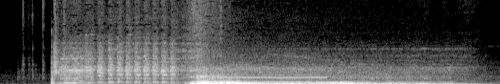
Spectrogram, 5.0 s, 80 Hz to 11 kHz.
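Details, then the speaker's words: 2001 Ford SVT Lightning cranks evenly, catches with a loud burst, runs rough a few seconds and dies; fuel pressure drops to zero and vacuum falls from about 20–25 inHg right after start; filter, pumps, relays, hoses replaced, IAC cleaned, stock MAF tried; cause unknown. "it looks like there's 25 20 pounds of vacuum at start and then immediately the fuel pressure drops and the vacuum drops and the engine stalls"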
